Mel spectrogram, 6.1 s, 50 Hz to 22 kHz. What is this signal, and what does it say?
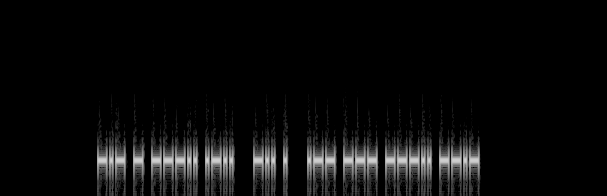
Morse code, heard as a keyed tone, about 40 wpm, 700 Hz. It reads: KT8L DE WO8Q
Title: USA Callsign DE Callsign - 4 Characters - 40wpm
